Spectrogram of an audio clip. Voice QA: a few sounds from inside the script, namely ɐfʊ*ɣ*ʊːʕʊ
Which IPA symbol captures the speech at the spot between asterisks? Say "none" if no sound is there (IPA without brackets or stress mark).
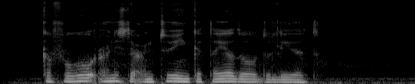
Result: ɣ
